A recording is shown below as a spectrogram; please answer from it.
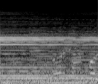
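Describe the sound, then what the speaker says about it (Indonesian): A car horn blares in one continuous, steady honk, loud and close, held for the whole moment without a break. "Terus klakson itu bunyi kembali"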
